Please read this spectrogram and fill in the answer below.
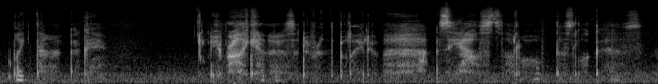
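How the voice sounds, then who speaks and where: Someone whispers at a moderate pace, with long, frequent pauses. Noticeable background noise runs underneath. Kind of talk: ASMR makeup tutorial talk to camera. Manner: whispered.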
